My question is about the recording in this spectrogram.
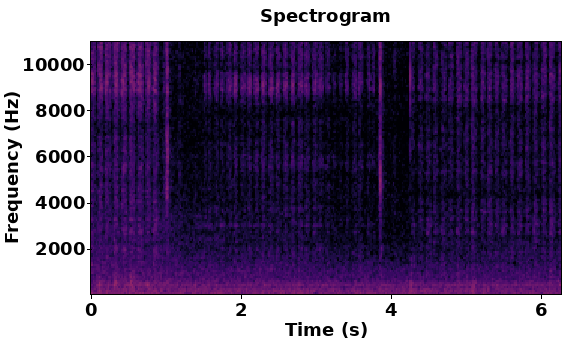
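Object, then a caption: Pencil on drawing paper. A white pencil shades and scratches on black drawing paper laid on a flat board while sketching the Millennium Falcon. Quiet, rapid, short repeated strokes make a steady dry scratching with a bright hiss. Two sharper ticks stand out partway through.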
